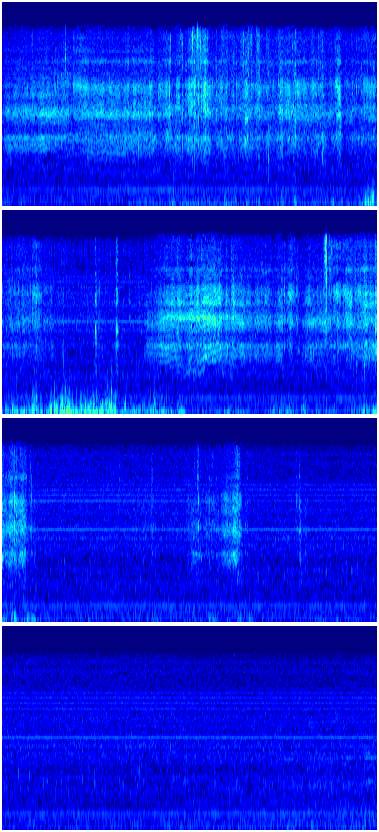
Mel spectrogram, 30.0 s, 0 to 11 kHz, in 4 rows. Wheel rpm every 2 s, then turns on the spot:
30, 30, 40, 30, 10, 30, 30, 30, 0, 0, 0, 0, 0, 0, 0.
none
